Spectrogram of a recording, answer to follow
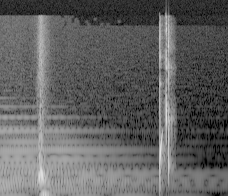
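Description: Short logo sting: a held chord fading away, with a sharp pop about half a second in and a quick double click near the end.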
